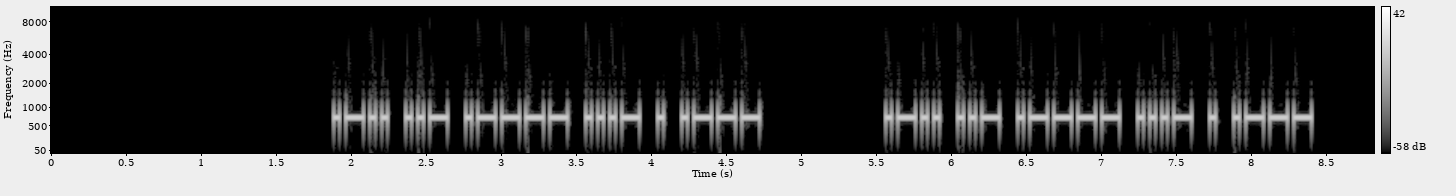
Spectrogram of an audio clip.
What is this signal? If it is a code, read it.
Morse code, heard as a keyed tone, about 30 wpm, 700 Hz. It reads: LU1VEJ LU1VEJ
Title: DXCC-100 Call Signs - 6 Characters - Repeated 3x - 30wpm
